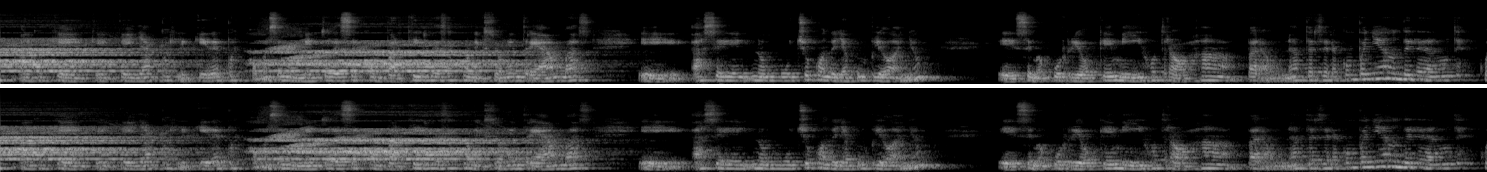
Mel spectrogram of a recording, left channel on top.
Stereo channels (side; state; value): both; normal; correlation 0.65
